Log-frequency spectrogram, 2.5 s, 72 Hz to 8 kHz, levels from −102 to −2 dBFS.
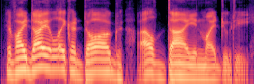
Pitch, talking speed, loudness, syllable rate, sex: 125 Hz, 260 wpm, -16 LUFS, 5.3 syllables/s, male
